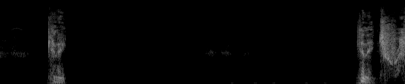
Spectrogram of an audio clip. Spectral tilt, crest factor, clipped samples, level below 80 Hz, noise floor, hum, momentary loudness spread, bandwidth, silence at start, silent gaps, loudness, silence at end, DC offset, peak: -2 dB/octave; 26 dB; under 0.1%; -66 dBFS; under -90 dBFS; none; 15 LU; 16.5 kHz; 0.5 s; none; -34 LUFS; 0 s; under 0.1%; -14 dBFS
